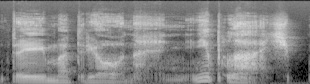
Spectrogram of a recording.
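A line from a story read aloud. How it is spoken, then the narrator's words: Muttered. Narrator (Russian): бормочет он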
